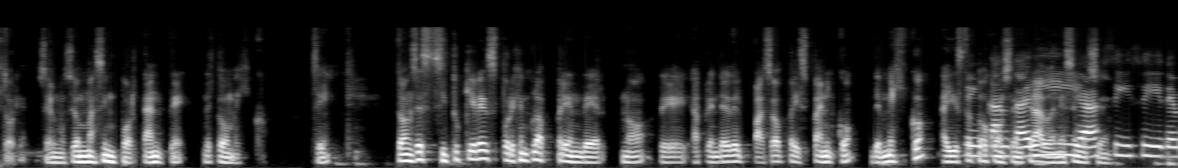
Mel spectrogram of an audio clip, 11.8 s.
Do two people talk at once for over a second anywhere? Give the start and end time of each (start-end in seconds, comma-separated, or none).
9.6-11.1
